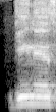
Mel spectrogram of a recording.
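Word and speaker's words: Guignes: is d e and that's um guinness i forgot that's a french pronunciation on it the gi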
